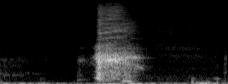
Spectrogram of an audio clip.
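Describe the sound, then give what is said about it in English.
A single harsh cough, part of a cough that won't go away, bursts out loud and raspy for about half a second, followed by quiet low rumbling and a faint breath. “That cough just won't go away.”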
